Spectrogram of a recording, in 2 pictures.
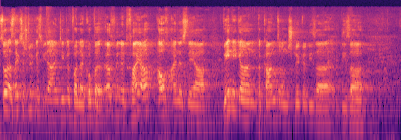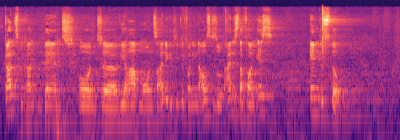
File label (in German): Ansage, Konzert; Boemundhof, Saarburg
